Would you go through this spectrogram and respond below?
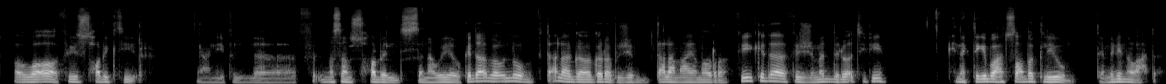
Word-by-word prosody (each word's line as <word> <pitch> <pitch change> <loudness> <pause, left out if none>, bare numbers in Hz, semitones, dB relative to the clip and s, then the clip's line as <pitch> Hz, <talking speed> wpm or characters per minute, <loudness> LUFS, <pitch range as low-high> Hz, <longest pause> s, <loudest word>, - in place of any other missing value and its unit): هو 115 +2 +2
آه 130 +2 +6
في 125 - -4
صحابي 115 0 -1
كتير، 110 -2 -10 0.4
يعني 95 0 -14
في - - -20
ال 95 -1 -15 0.4
في - - -24
ال 110 - -9
مثلًا 115 +1 -1
صحاب 115 +1 0
الثانوية 105 +1 -1
وكده، 130 +9 +3
باقول 140 0 +1
لهم 135 -7 +2
ف - - -26
تعالَ 135 -4 +1
ج 120 - -5 0.2
جرّب 120 -1 +2
الGym 105 -1 -7
تعالَ 115 +1 +2
معايا 105 0 -3
مرّة، 105 -2 -3
في 160 +1 +1
كده 155 -4 +4
في 120 - -8
الجيمات 110 +3 -2
دلوقتي 120 +2 -2
في 140 +1 -3 0.7
إنّك 120 -2 -3
تجيب 135 +1 +3
واحد 120 -2 +5
صاحبك 125 +1 +1
ليوم 115 -6 +2 0.2
تمرينة 115 +4 -2
واحدة، - - -7
115 Hz, 190 wpm, -24 LUFS, 105-125 Hz, 0.7 s, آه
